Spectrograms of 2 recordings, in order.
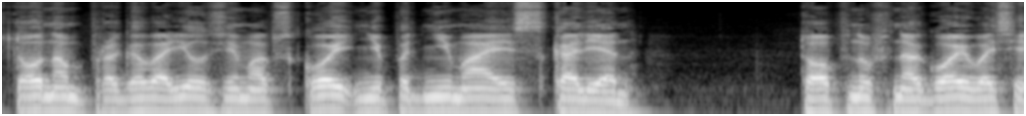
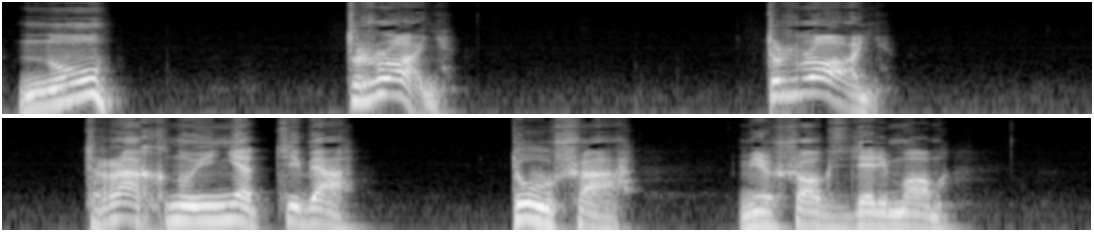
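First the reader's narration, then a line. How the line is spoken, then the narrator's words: Shouting. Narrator (Russian): закричал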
